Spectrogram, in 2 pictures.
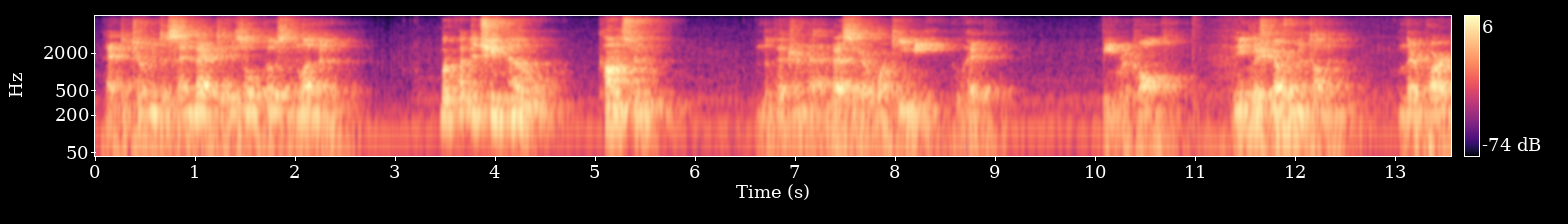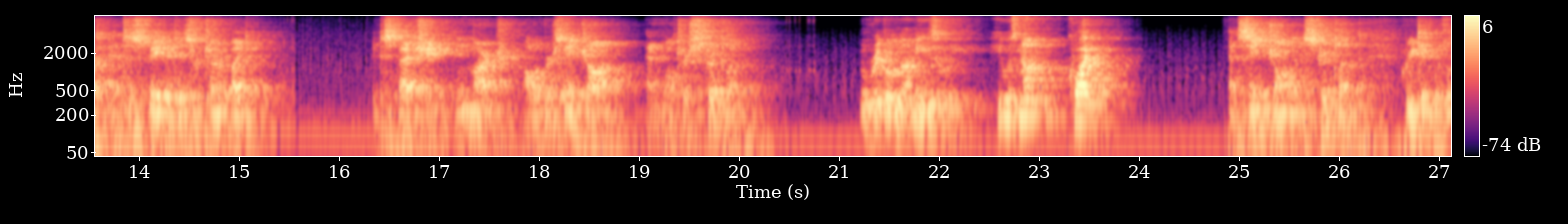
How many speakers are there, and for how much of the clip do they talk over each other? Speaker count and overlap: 2, no overlap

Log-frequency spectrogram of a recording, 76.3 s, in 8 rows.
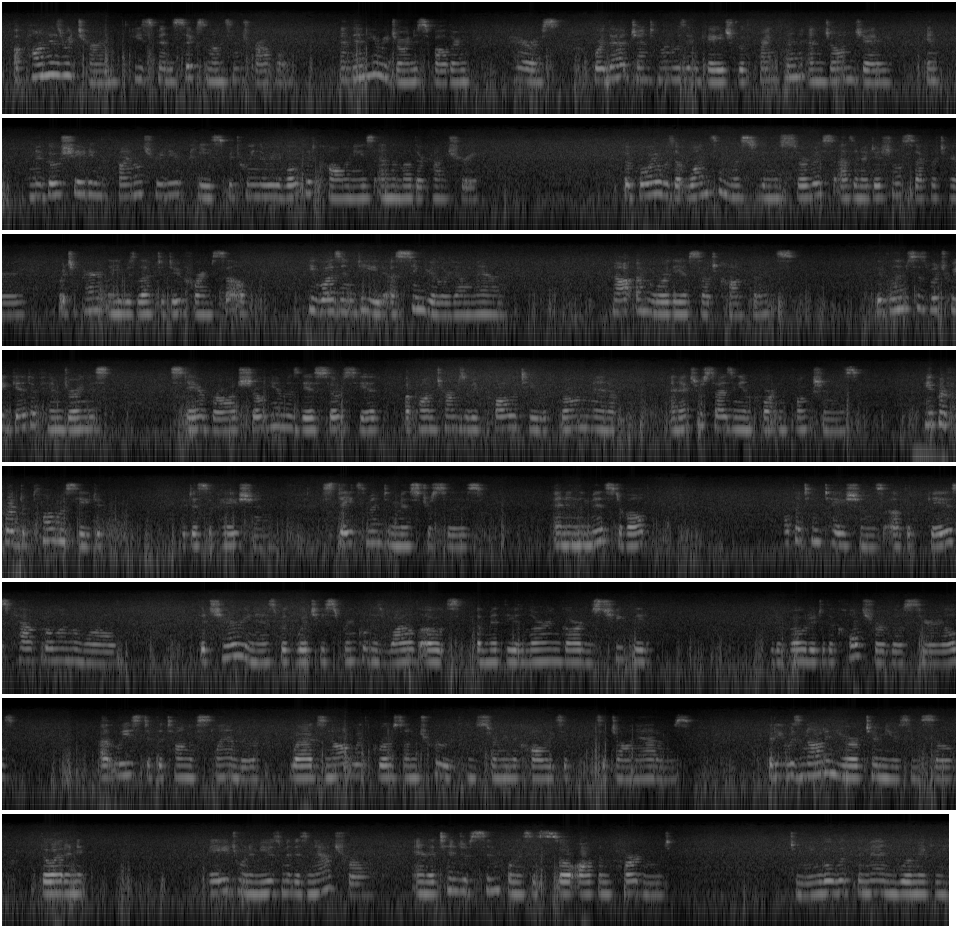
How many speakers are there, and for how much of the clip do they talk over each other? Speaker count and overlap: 1, no overlap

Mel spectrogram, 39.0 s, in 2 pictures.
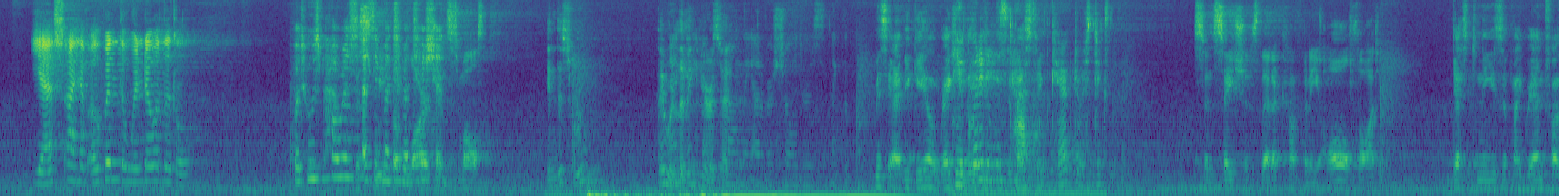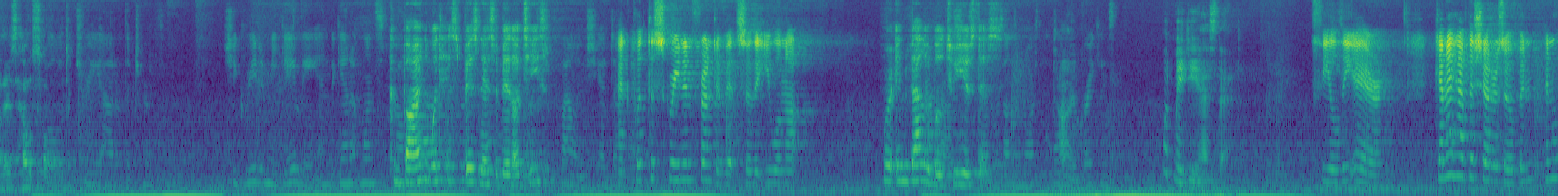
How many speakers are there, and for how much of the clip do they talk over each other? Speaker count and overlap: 7, about 20%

